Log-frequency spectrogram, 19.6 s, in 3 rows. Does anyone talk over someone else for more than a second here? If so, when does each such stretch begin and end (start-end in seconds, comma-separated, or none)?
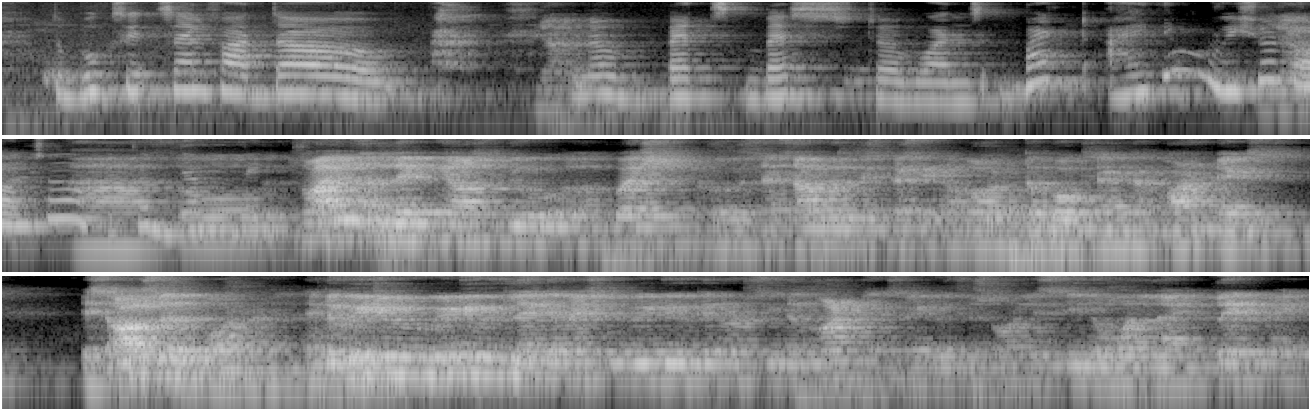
6.9-8.6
